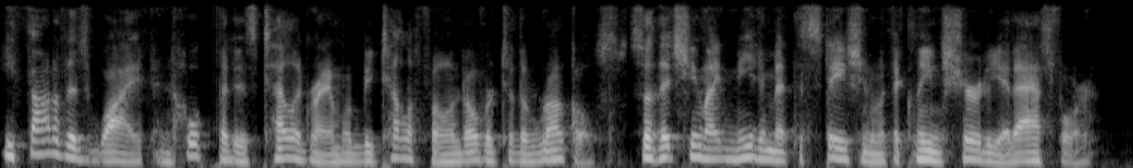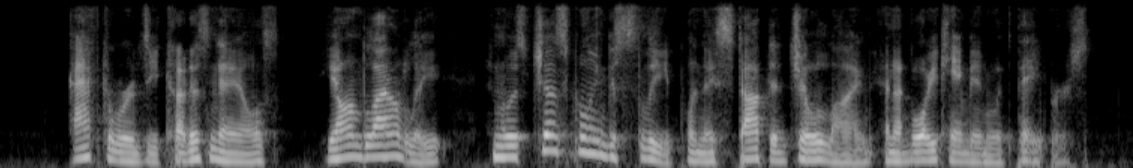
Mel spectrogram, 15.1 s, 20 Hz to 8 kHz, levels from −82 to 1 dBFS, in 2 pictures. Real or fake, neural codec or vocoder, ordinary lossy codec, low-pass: fake; codec, 16 kHz in and 24 kHz out, 1.1 kbps, FireRedTTS-2 codec; Opus, 32 kbps; 7.2 kHz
